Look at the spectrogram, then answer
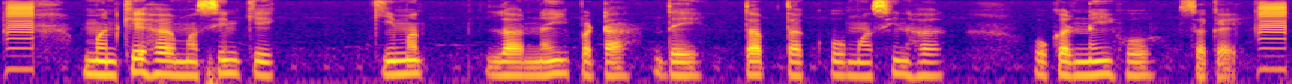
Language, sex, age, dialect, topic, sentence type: Chhattisgarhi, male, 25-30, Eastern, banking, statement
